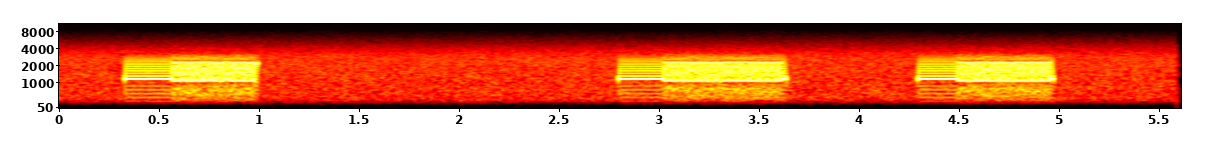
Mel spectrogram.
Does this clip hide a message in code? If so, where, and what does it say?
Yes: packet radio (AX.25, as in APRS), 1200 baud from 0.4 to 5.0 s, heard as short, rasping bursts, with radio hiss.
